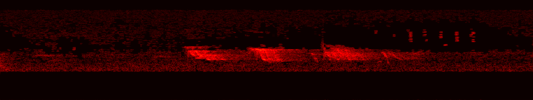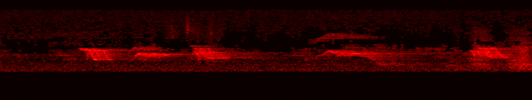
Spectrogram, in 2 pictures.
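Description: Birds singing in a forest: groups of short, high chirping notes come every few seconds over a faint steady hiss.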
